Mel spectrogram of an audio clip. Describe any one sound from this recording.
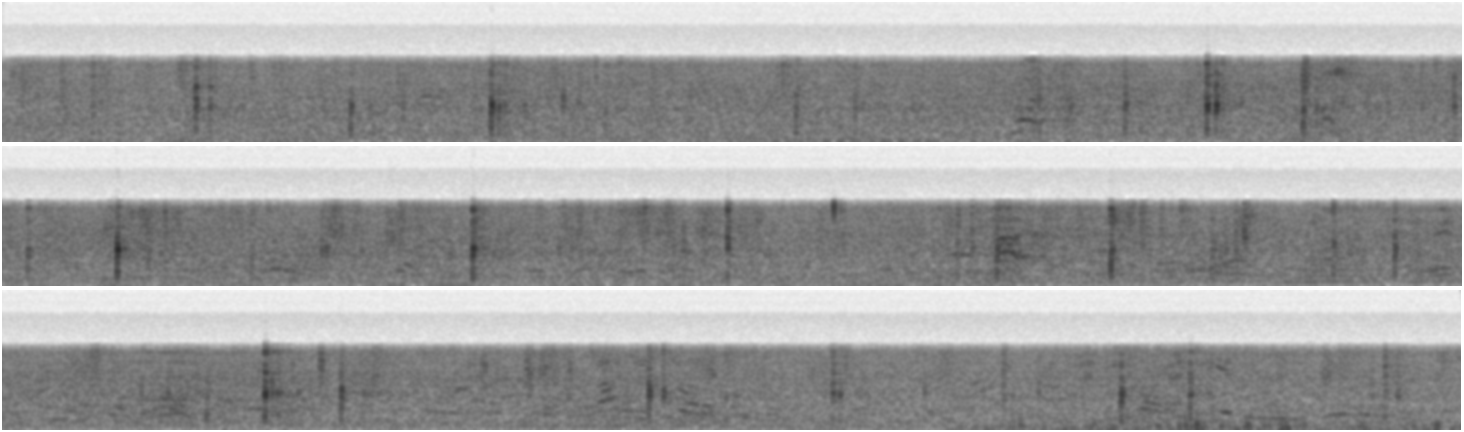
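Tennis balls are struck with rackets, in sharp pops now and then.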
